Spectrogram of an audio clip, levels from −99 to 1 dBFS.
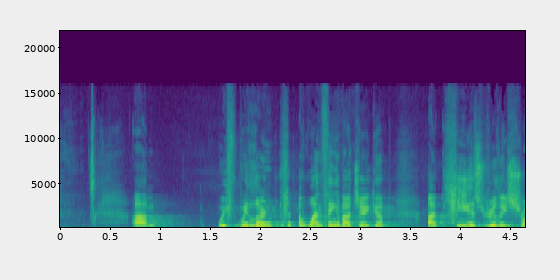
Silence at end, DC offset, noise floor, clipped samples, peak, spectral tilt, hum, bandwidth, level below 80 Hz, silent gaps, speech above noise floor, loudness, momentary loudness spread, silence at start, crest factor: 0 s; under 0.1%; -52 dBFS; under 0.1%; -4 dBFS; -4 dB/octave; none; 16 kHz; -78 dBFS; none; 32 dB; -20 LUFS; 18 LU; 0.3 s; 18 dB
